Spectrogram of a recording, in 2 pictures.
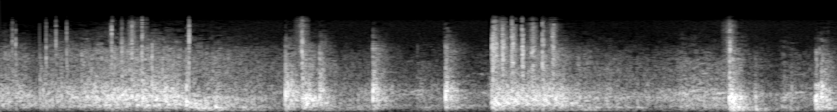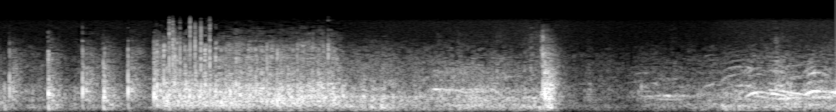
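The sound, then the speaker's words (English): Sharp, rapid gunshots crack out in bursts, some in quick strings like automatic fire, with a few isolated loud bangs, while voices talk and shout underneath, from a video of a Mexican town attacking cartels with machetes. “Boy starts shooting.”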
